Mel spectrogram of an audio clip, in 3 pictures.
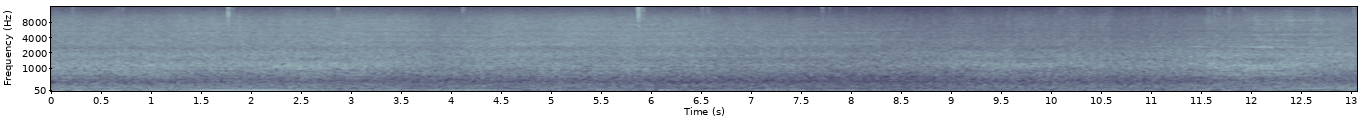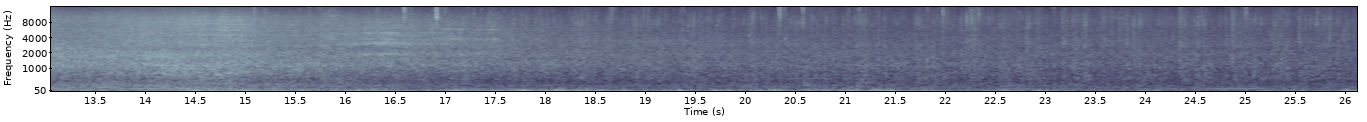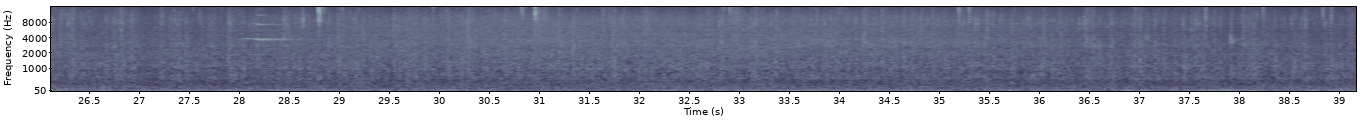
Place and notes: La Salud, Barcelona, Barcelona, España - Afternoon rain
Afternoon rain recorded from my bedrrom window.
Barcelona, Spain, 22 September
